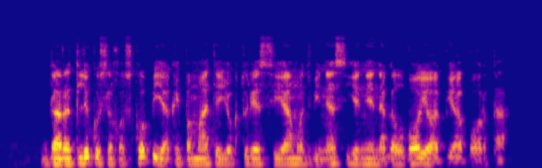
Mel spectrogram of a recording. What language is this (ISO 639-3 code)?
lit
